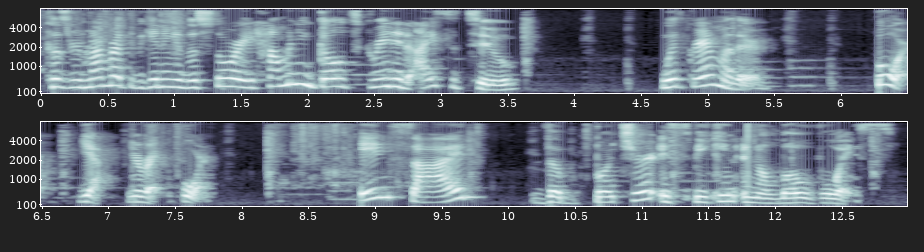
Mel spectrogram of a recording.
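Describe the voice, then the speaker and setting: A woman teacher reading a picture book aloud expressively, pausing to prompt young listeners with questions. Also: fairly high pitch, expressive, dull audio, a little hiss or hum. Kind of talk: storybook read-aloud with questions to children.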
